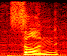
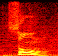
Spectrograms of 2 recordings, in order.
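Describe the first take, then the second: First: It has an open vowel and a plain front n. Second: It has an o vowel and a back ng ending. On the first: The speaker calls it wrong. "it's not son" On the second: The speaker calls it right. "it's son"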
